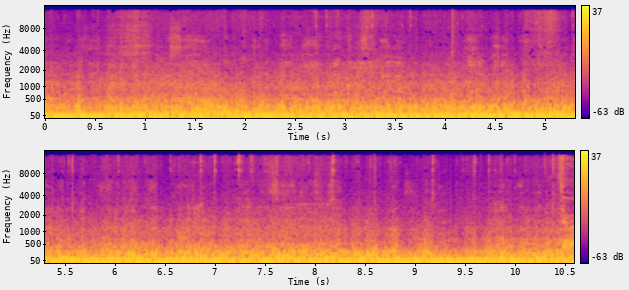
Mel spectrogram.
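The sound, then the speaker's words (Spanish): A car drives steadily along a road, its engine and tires producing a constant, loud low rumble with a broad hiss of road noise that never lets up. “Estoy manejando, perdón.”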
